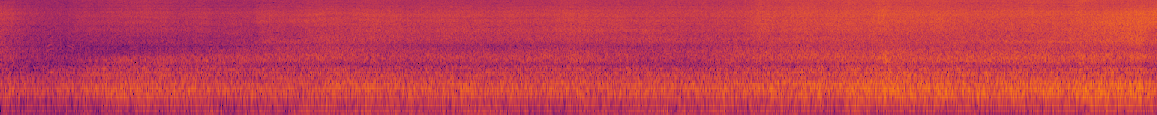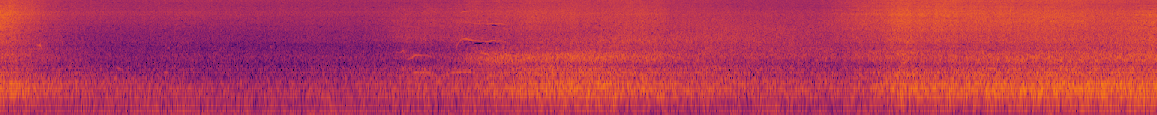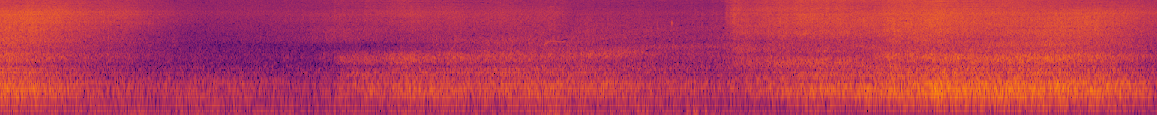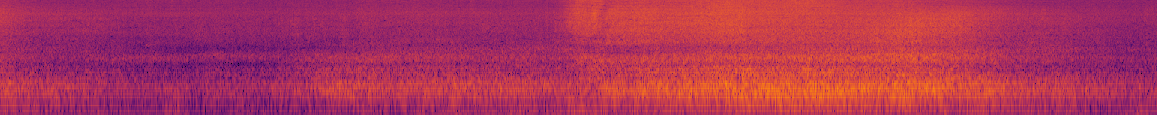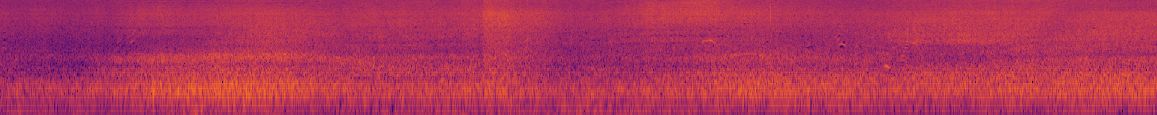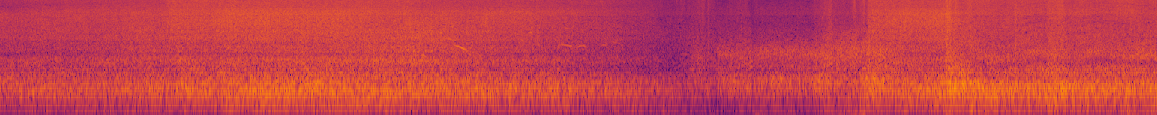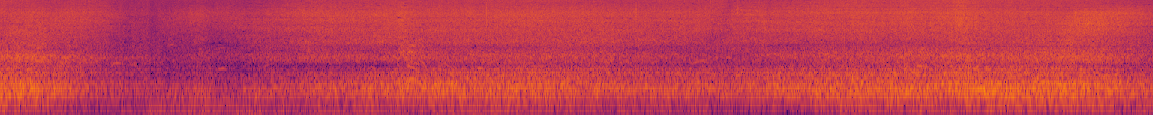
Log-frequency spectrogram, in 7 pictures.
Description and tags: Venice Beach, California. The Pacific Ocean shortly before sundown. This sound can seamlessly loop. See my other EndlessOcean file for waves recorded slightly closer and more direct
